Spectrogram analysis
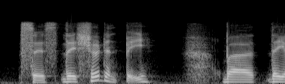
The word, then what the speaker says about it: cis: trans is called cis which is spelled c i s which also a lot of people get angry at. uh for just be called sis.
